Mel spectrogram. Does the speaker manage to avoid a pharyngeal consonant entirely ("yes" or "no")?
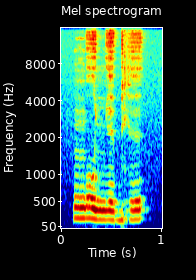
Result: yes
